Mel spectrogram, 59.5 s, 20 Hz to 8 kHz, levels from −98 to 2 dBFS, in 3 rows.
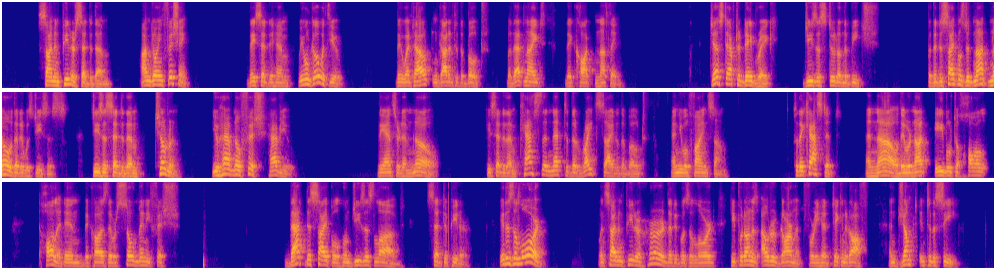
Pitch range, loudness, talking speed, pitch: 110-150 Hz, -22 LUFS, 145 wpm, 125 Hz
